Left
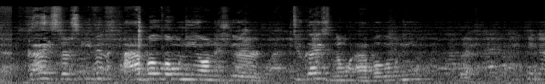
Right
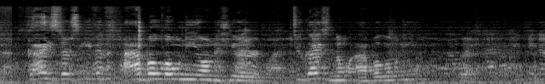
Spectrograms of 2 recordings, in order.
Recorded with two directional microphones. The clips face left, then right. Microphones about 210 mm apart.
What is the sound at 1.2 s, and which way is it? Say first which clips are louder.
Speech: right 3 dB; 15° right (ahead or behind).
